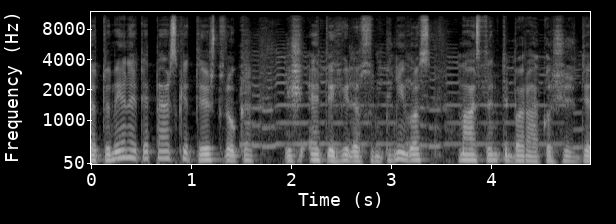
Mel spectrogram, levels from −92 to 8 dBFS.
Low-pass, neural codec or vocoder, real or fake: 10.8 kHz; codec, 44.1 kHz, 7.8 kbps, Pupu-Codec; fake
